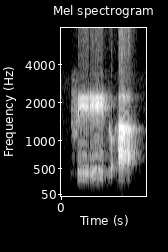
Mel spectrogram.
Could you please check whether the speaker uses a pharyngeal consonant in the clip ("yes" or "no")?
no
